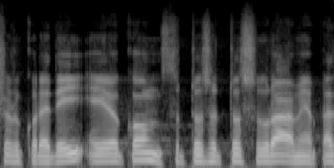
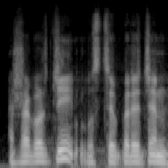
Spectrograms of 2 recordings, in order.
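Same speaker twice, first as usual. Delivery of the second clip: usual speaking voice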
